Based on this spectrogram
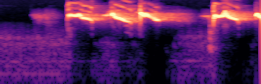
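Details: Brief high, sliding whistled phrases from a Malaysian Oriental white-eye, a hobby bird out of form, singing its opening song; one clear slurred note falls, then another phrase begins over faint room noise.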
